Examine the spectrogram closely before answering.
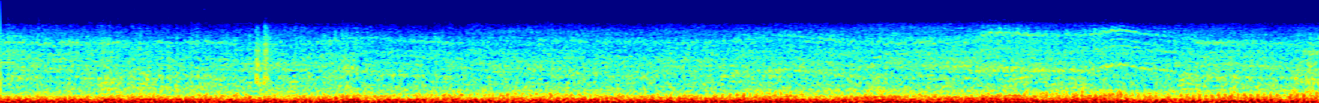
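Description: Motorcycle engines running in a steady low rumble.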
